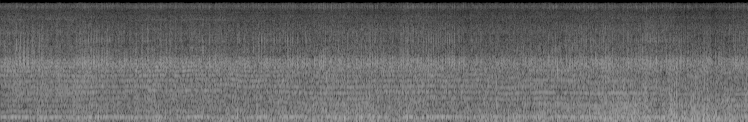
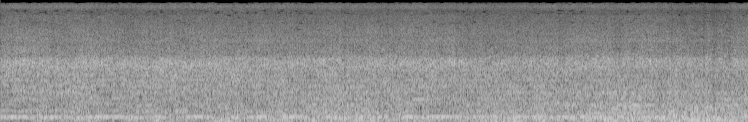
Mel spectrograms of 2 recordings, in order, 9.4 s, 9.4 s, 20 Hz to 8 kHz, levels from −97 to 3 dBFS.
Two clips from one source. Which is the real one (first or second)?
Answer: first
